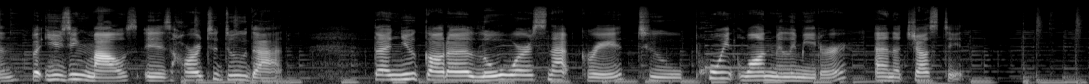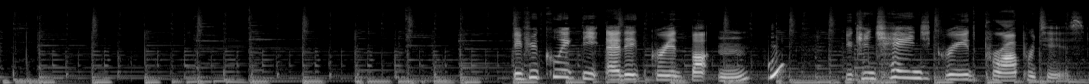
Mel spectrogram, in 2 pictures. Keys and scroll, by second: 1.8 Right, 2.3 Right, 3.2 Right, 3.4 Right.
